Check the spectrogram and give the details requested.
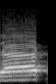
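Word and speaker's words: wrap: तो जब कभी भी डब्ल्यू के बाद आर आ जाएगा तो डब्ल्यू का उच्चारण नहीं करेंगे।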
